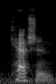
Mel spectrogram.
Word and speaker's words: cation: Cation. Cat ion. Positively charged ion. Yeah. So I'm not familiar with that term, and that makes sense if that's how you actually pronounce it, cation.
